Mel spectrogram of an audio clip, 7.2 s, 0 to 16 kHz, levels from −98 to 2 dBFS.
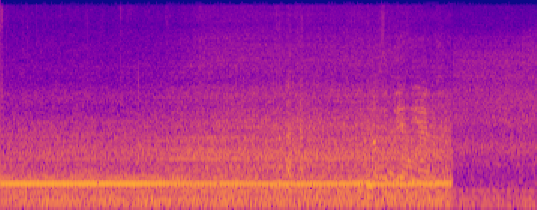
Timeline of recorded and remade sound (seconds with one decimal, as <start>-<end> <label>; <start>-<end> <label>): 0.0-3.6 recorded; 3.6-4.2 remade; 4.2-4.8 recorded; 4.8-6.2 remade; 6.2-7.2 recorded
